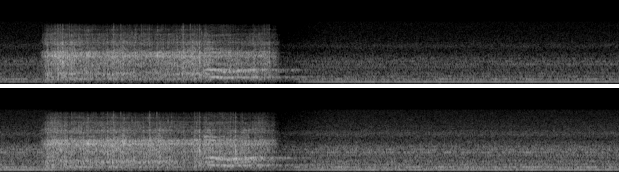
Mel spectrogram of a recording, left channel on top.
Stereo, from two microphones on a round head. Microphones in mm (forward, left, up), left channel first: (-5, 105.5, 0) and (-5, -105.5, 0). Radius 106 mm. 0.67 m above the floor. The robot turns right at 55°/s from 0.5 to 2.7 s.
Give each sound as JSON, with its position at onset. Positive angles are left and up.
{"t": 2.0, "sound": "a child speaking", "azimuth_deg": -110, "distance_m": 1.9}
